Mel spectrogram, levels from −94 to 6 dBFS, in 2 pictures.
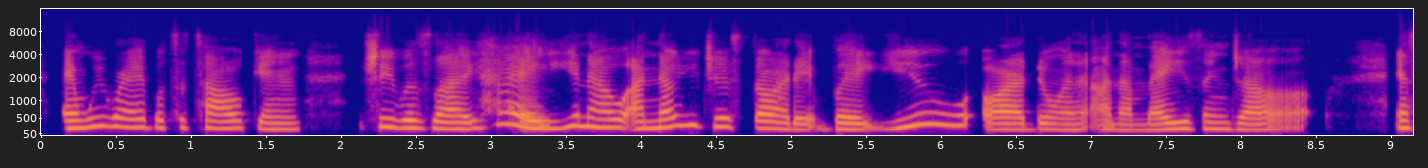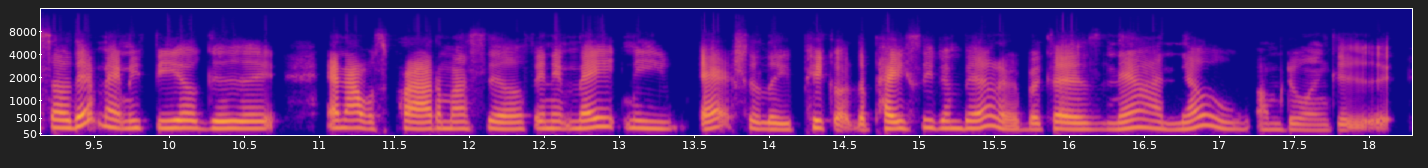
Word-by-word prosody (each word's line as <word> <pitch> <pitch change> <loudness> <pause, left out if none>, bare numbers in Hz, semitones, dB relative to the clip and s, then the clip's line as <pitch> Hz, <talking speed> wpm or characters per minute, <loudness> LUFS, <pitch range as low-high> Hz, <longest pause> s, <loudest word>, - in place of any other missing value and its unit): and 210 0 +3
we 260 +2 -1
were 260 -1 0
able 230 -2 -1
to 225 +1 -8
talk, 205 0 -1
and 175 -1 -3 0.4
she 245 -2 +1
was 215 -1 0
like, 190 0 +1
"Hey, 295 -2 +2
you 205 +7 -1
know, 230 -4 +1
I 195 - +2
know 225 +3 +2
you 290 +2 -1
just 250 -2 -3
started, 180 -5 0
but 175 -2 +1
you 290 - -2
are 170 0 +3
doing 165 -1 -4
an 165 - -5
amazing 180 +5 -2
job," 165 -2 -2 0.6
and 215 0 +3
so 220 0 +3
that 285 +3 +6
made 230 -6 +2
me 215 +1 0
feel 215 0 +3
good, 205 +1 +3 0.3
and 220 - +3
I 220 - +5
was 190 -2 -5
proud 195 -1 +3
of 205 - -1
myself, 190 -1 -1
and 205 0 0
it 200 - -1
made 225 +5 +3
me 205 -3 -2 0.2
actually 185 -4 0
pick 215 +4 0
up - - -1
the 165 - 0
pace 195 +4 +3
even 210 -2 -1
better, 215 +6 +1
because 175 0 +1
now 195 +6 0
I 205 - -2
know 190 +1 -3
I'm 170 0 -9
doing 160 -2 -7
good. 400 - -6
205 Hz, 185 wpm, -24 LUFS, 180-220 Hz, 0.6 s, that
